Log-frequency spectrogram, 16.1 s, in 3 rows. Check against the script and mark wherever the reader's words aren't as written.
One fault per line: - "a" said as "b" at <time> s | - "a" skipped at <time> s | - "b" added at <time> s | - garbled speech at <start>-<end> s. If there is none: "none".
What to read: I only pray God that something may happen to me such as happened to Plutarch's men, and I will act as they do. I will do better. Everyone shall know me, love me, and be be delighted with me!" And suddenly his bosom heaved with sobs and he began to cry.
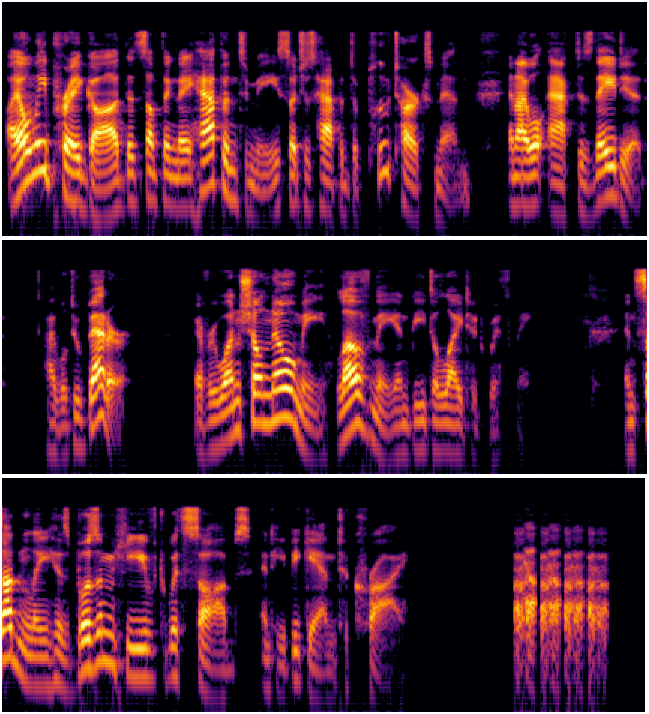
- "do" said as "did" at 5.1 s
- "be" skipped at 8.9 s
